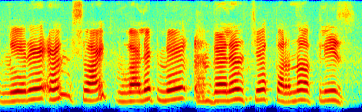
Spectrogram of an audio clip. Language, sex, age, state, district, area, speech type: Urdu, male, 18-30, Delhi, Central Delhi, urban, read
